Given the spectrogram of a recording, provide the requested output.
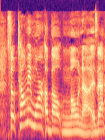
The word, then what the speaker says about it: Mona: So tell me more about Mona.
